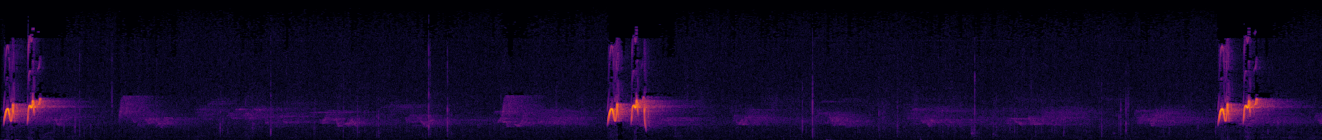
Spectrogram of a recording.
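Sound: flycatcher song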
